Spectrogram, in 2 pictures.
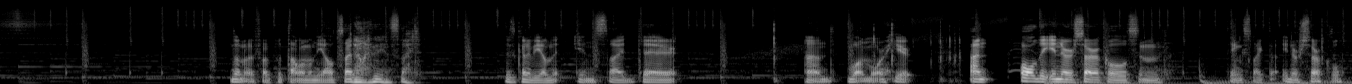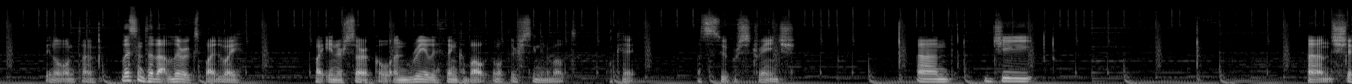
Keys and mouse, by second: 3.3 ctrl+r, 6.9 click, 7.6 shift+click, 8.1 shift+click, 8.7 shift+click, 9.2 ctrl+r, 12.9 3, 14.1 click, 15.0 shift+click, 15.4 shift+click, 17.2 shift+click, 17.7 shift+click, 18.2 shift+click, 19.7 shift+click, 20.9 shift+click, 22.4 shift+click, 23.7 g, 25.3 click, 25.3 shift+middle click.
